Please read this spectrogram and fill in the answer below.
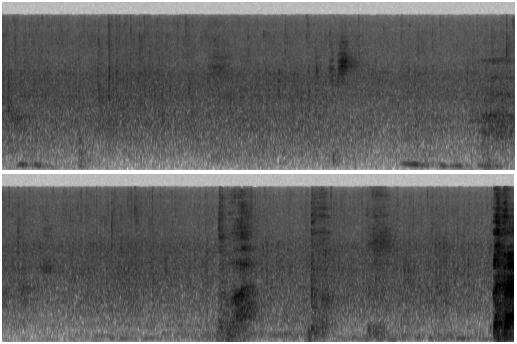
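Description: Faint crackly rustling of a paper food wrapper as food is picked from it and eaten, with a brief louder sound about seven and a half seconds in.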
